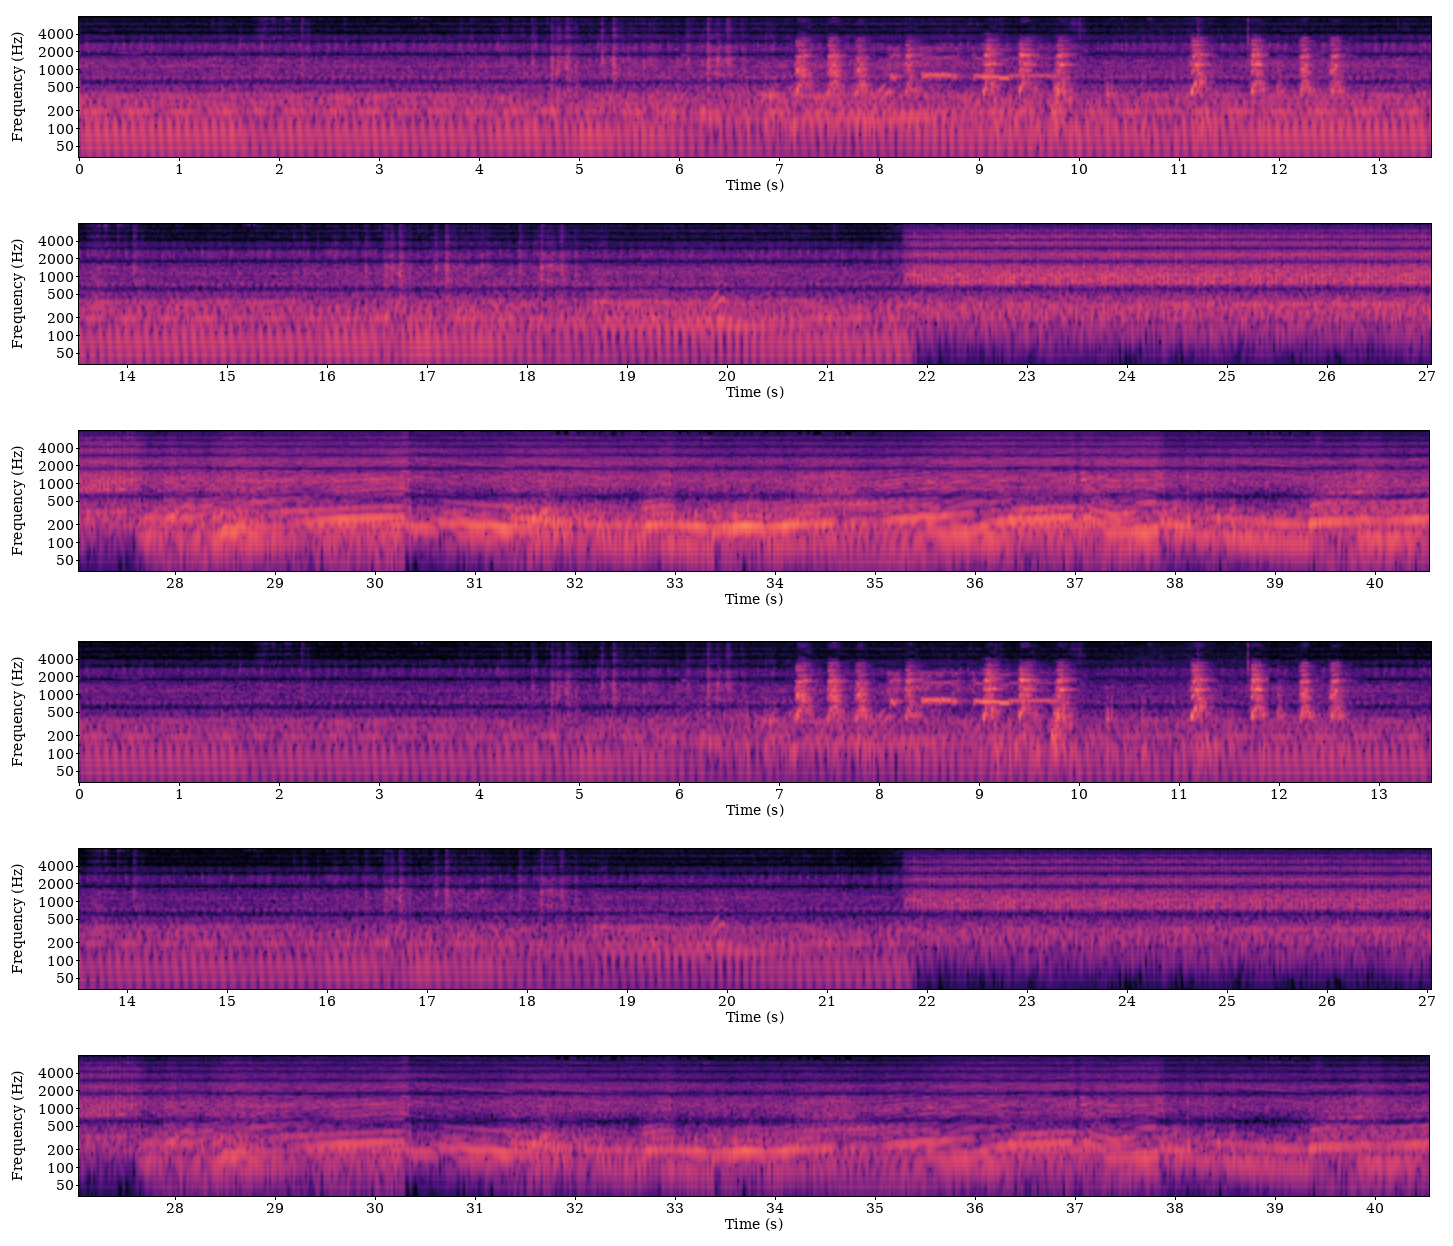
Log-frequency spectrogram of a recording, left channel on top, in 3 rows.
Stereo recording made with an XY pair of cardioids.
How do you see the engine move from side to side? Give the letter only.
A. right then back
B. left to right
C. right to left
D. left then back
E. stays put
E.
